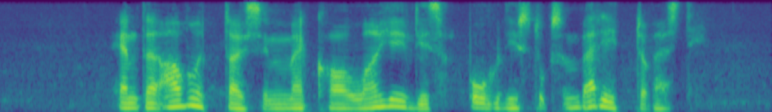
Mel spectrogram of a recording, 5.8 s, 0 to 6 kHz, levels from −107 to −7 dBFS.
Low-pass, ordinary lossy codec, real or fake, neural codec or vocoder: 5.4 kHz; MP3, 48 kbps; fake; codec, 16 kHz, 1 kbps, X-Codec, HuBERT features, trained on balanced general audio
